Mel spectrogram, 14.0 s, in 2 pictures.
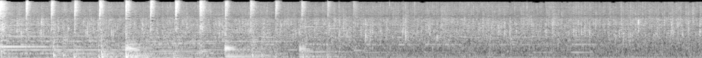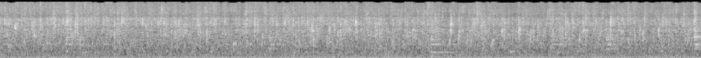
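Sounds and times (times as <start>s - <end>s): low steady rumble: 0.0s - 6.6s
rain on foliage: 0.0s - 14.0s.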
